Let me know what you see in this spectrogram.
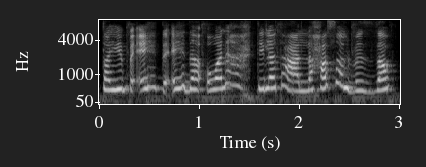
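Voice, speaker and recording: A woman's voice: extremely high pitch, racing, faint music behind. A woman voicing a cheeky young girl with an Egyptian Arabic accent, chatty and bossy. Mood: mischievous.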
